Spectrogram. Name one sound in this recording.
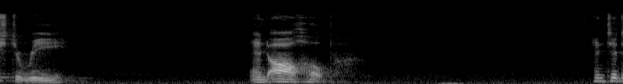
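A middle-aged man speaks calmly and slowly, close to a microphone, with short pauses.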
